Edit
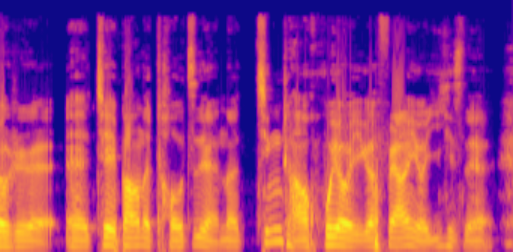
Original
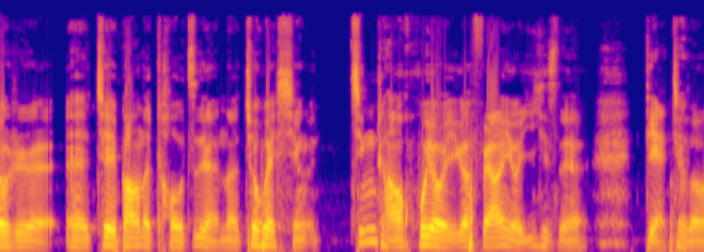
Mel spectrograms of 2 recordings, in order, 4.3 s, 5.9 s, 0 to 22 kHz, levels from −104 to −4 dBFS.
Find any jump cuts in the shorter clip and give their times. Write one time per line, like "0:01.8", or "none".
0:02.0

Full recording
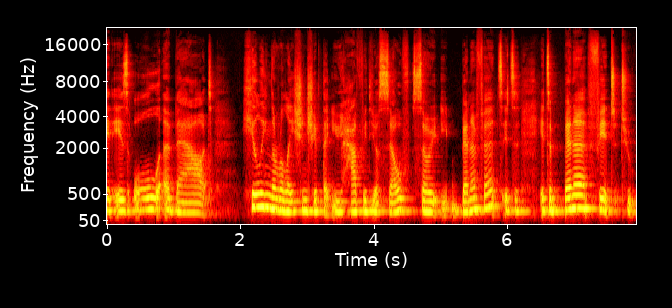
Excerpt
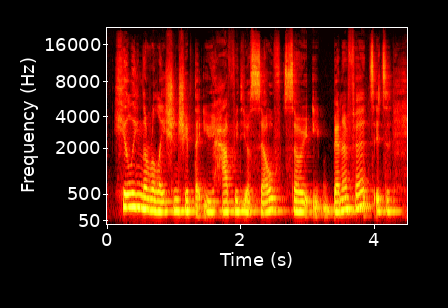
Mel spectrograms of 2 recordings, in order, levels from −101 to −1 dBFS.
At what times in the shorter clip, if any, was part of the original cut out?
none

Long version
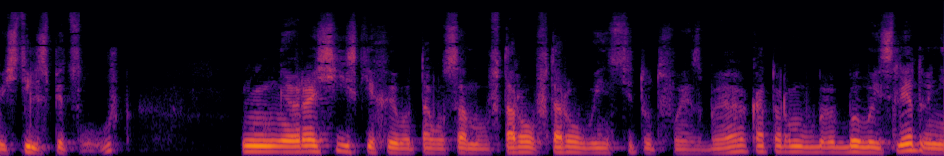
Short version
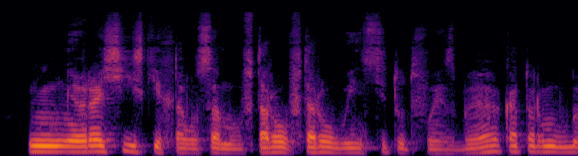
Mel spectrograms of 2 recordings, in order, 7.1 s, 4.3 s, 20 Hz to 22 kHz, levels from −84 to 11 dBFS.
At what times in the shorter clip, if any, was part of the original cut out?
0:01.3

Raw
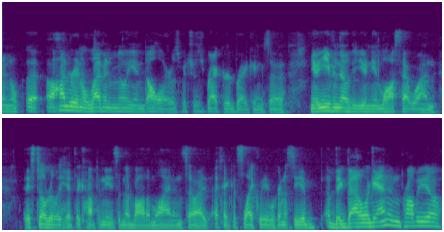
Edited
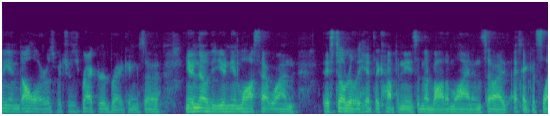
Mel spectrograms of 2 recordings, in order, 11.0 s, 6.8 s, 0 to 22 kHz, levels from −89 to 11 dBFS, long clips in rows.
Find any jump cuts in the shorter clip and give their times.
0:02.4

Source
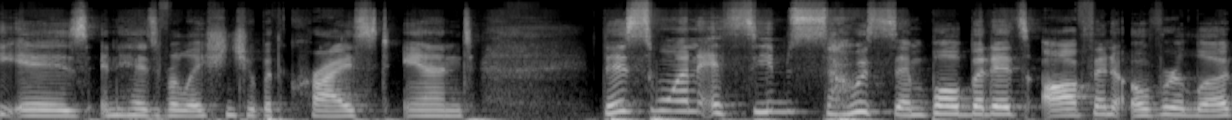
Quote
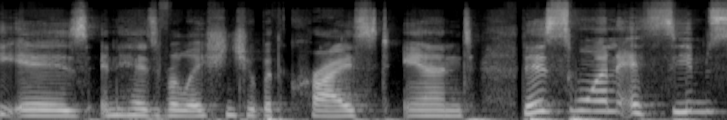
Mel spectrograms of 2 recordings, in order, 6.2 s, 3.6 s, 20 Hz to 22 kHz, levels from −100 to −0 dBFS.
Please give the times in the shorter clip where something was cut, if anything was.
0:02.6

